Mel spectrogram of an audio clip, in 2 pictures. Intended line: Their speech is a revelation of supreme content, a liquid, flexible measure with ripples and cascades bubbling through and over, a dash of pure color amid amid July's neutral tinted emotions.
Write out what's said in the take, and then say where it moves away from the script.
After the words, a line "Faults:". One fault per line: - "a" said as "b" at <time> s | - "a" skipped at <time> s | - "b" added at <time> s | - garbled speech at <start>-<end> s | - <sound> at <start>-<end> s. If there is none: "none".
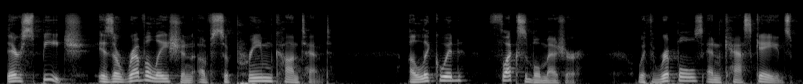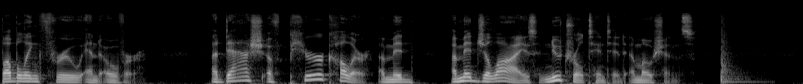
Their speech is a revelation of supreme content, a liquid, flexible measure with ripples and cascades bubbling through and over, a dash of pure color amid amid July's neutral tinted emotions.
Faults:
- thud at 15.2-15.8 s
